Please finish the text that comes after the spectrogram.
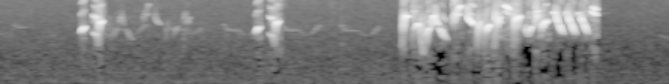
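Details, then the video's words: Goldfinch song, played to attract other birds: two short twittering bursts, then a dense run of rapid high buzzy notes lasting over a second, all very high-pitched against silence. "GOLDFINCH SONG to ATTRACT Other Birds"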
